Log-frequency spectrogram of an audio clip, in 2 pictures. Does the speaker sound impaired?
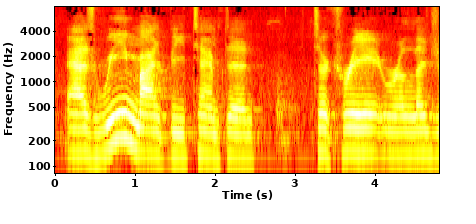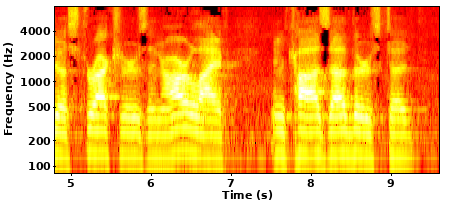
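Yes: spasticity, mild.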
